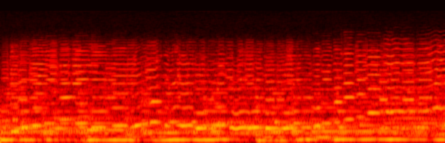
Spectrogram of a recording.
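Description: Hungarian Gypsy band music: a lead violin carries the melody over double bass and the band's accompaniment, playing steadily without pause.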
